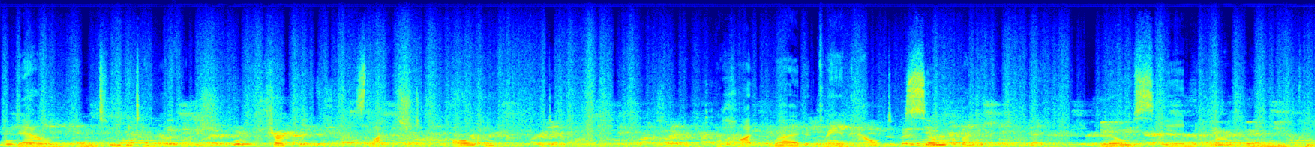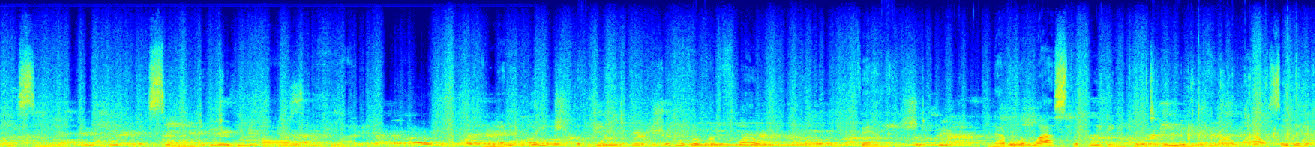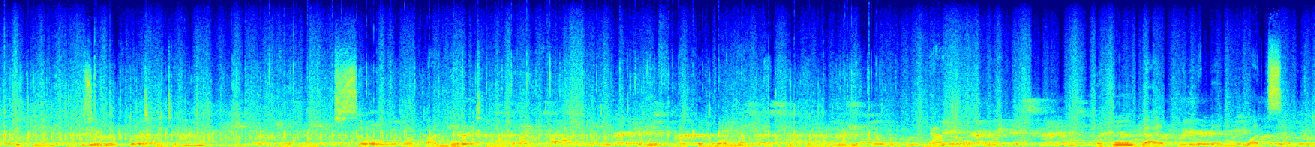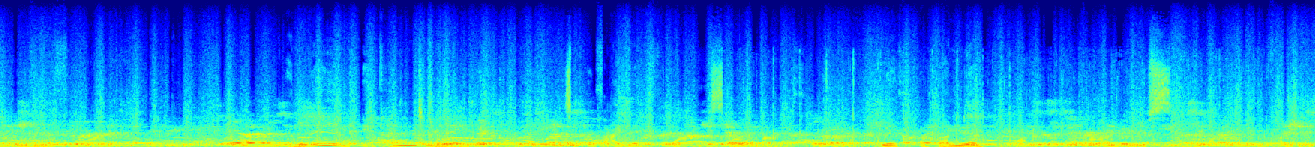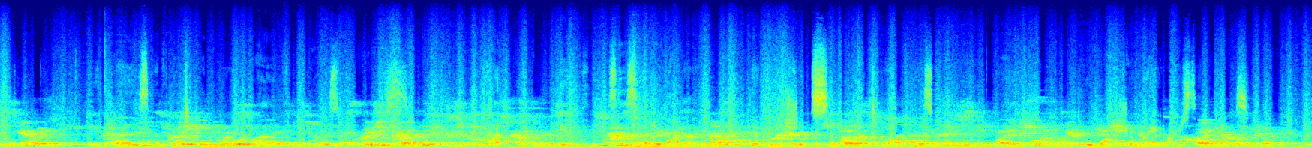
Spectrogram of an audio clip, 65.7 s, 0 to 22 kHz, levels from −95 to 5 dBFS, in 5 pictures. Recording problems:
chatter from many people; very loud; throughout; 1 dB above the speech

